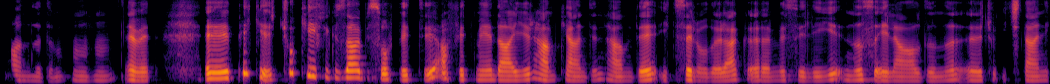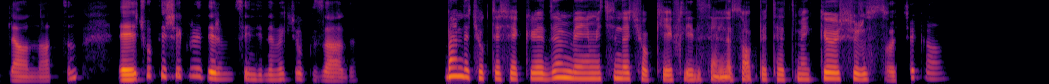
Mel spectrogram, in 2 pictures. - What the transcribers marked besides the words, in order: tapping
- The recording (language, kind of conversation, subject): Turkish, podcast, Affetmek senin için ne anlama geliyor?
